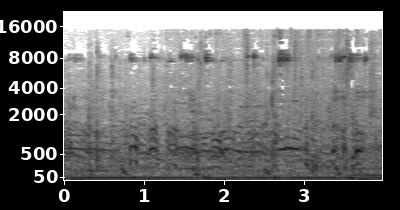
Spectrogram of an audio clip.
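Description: Horses' hooves thud on the ground.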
